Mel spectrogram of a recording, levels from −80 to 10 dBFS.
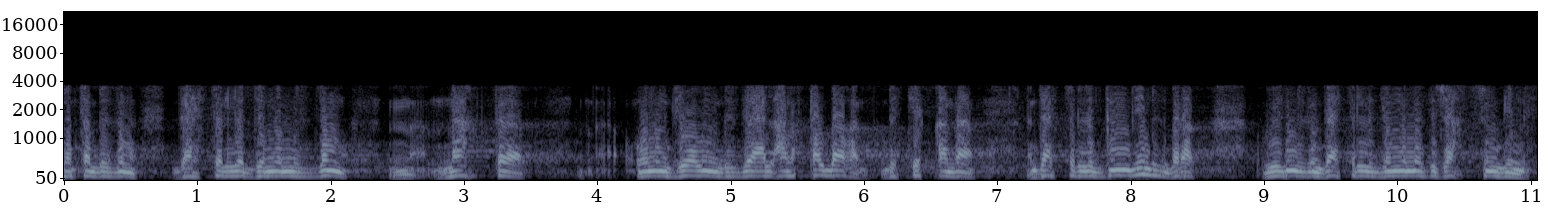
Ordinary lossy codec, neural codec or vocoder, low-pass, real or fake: none; none; 3.6 kHz; real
